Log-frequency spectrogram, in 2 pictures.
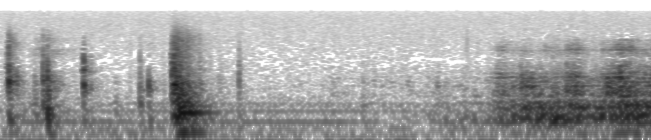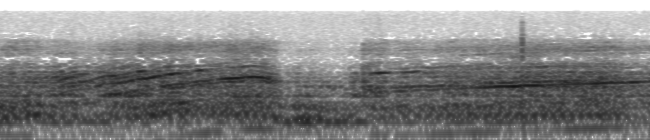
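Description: After a few clicks and a solid door slam, a car engine rumbles to life and revs steadily, its pitch climbing as it pulls away. Fairly loud, with no talking.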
